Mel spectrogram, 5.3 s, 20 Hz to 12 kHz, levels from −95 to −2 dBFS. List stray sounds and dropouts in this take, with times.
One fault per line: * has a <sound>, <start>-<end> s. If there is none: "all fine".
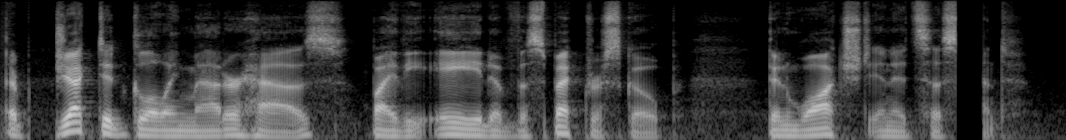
* has a dropout, 0.1-0.3 s
* has a dropout, 4.8-4.9 s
